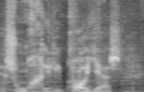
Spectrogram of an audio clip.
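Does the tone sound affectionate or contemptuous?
contemptuous. It is said with a contemptuous, scornful tone. The person is truly despicable. "Yo en el primer caso visualizo a un tío chulo y asqueroso y repugnante"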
